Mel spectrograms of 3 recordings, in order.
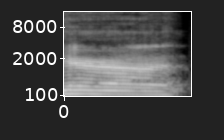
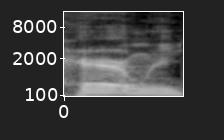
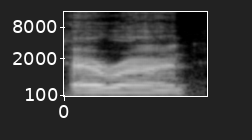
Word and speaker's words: Herron: And it's like, man, I don't want to say that, but that's your name, and it's not heroin, you all, it's Herron. I might even be pronouncing that wrong, but if I left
